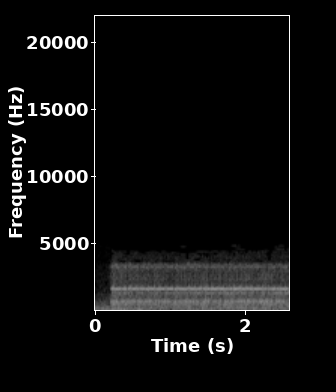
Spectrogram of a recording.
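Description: A telephone rings with a steady, unbroken electronic tone that starts abruptly and holds at a constant loudness, slightly thin and band-limited, with no voices present.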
